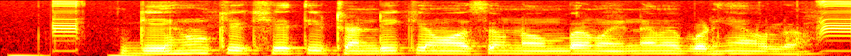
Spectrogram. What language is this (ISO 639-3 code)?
bho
